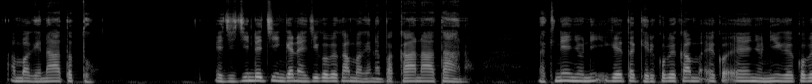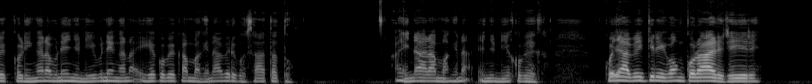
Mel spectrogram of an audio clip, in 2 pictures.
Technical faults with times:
0.00-16.24 mains buzz

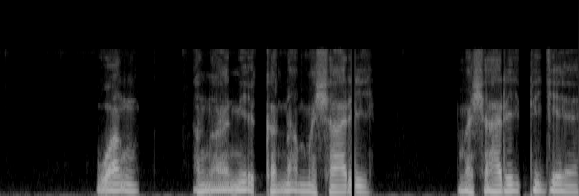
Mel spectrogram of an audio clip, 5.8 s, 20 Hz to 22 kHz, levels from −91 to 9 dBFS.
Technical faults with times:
3.52-3.57 packet loss on an ADPCM call
5.22-5.30 packet loss on an ADPCM call

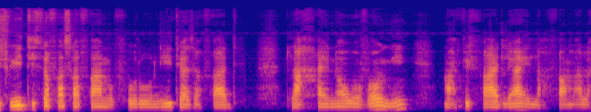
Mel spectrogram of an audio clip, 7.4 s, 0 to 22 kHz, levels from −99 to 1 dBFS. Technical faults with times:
0.56-0.94 microphone overload
1.02 microphone volume stepped down

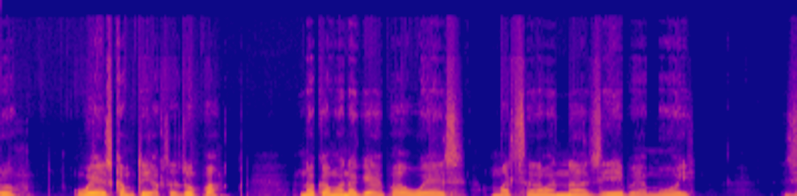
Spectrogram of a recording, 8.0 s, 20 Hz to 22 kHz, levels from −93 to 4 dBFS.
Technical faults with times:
1.47 microphone volume stepped down
3.54 microphone volume stepped down

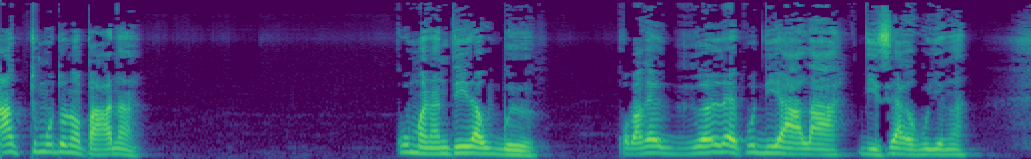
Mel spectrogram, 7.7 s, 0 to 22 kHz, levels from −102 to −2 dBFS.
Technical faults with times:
none

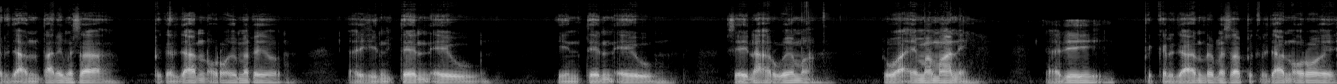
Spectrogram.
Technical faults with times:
9.25-11.23 call bitrate drop

